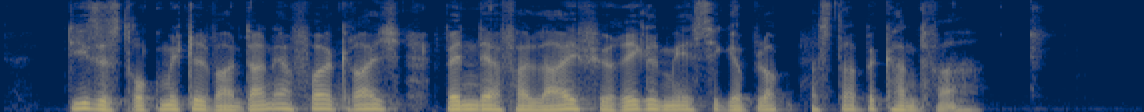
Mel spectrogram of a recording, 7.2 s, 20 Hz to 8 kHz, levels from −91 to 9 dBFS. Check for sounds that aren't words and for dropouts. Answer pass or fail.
fail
